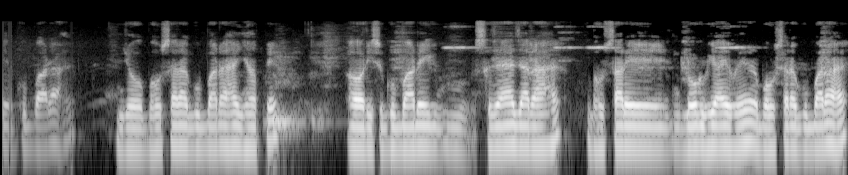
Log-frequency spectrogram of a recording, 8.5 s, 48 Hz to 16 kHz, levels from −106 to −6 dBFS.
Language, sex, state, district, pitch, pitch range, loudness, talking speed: Hindi, male, Bihar, Samastipur, 120 Hz, 120-125 Hz, -20 LUFS, 205 wpm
